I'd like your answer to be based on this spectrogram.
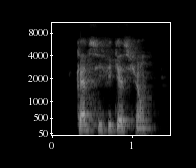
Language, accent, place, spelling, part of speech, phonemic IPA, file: French, France, Lyon, calcification, noun, /kal.si.fi.ka.sjɔ̃/, LL-Q150 (fra)-calcification.wav
- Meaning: calcification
